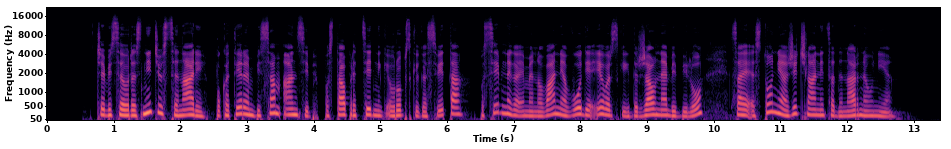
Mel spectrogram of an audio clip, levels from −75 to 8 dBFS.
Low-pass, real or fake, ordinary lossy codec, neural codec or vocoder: 19.8 kHz; real; none; none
